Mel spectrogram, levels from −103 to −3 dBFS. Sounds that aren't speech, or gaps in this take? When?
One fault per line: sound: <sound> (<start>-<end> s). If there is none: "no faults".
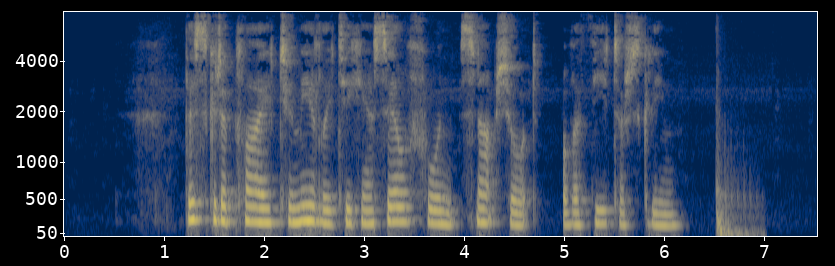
sound: thud (6.5-7.0 s)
